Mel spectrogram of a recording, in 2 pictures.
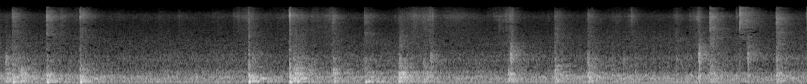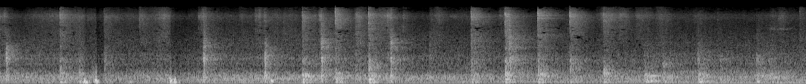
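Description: Irregular knocks and clatter of plastic table legs being handled and worked into the sockets of an upside-down plastic table top, over a steady background hum.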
